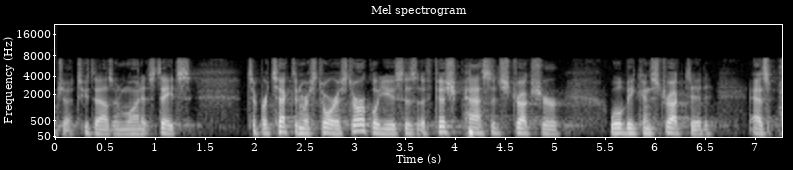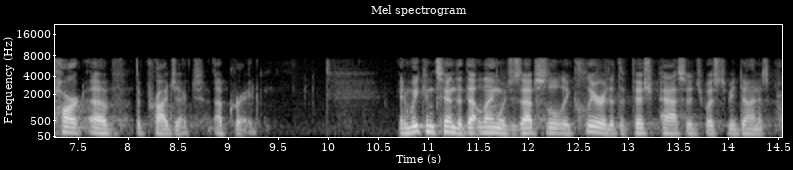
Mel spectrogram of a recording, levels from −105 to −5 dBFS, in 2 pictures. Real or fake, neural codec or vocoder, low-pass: real; none; 7.2 kHz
